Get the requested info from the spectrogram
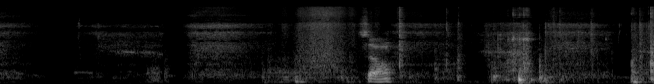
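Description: Plastic wrapping and paper rustling as they are handled inside a cardboard box, in several short bursts with a few light knocks.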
